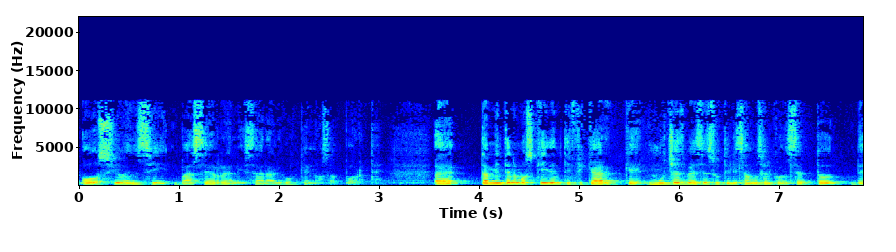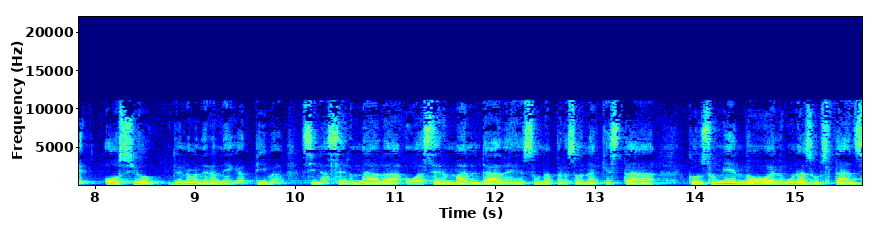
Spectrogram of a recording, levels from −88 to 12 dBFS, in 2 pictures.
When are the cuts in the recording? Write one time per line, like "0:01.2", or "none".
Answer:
0:03.5
0:09.9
